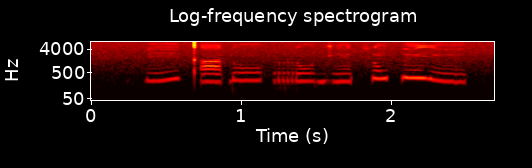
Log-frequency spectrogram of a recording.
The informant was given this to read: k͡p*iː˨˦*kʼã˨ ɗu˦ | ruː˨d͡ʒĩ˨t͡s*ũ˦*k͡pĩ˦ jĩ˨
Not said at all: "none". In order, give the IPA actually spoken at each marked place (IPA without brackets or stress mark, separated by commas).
iː˨˦, ũ˦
